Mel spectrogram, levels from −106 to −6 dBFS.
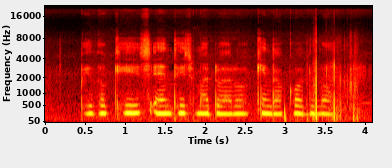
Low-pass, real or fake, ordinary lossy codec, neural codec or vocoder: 19.8 kHz; real; none; none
